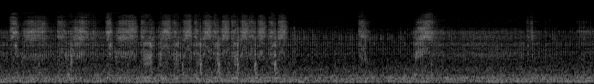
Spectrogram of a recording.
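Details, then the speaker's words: RC glider (Volantex/Lanyu ASW-28) elevator servo, foam centering force transmitted back through bent control linkage: harsh high electric buzz in short bursts for three seconds, then eases; servo straining under load, suspected. "I just hate that noise. It scares me that it's not going to hold up well."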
